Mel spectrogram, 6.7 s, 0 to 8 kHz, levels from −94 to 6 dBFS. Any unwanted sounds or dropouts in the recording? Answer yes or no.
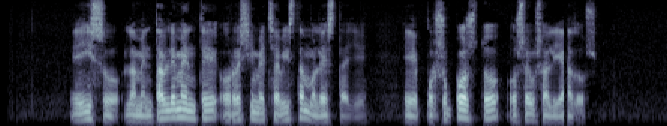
yes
